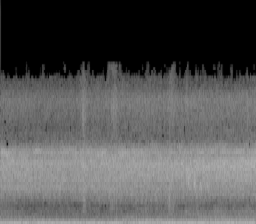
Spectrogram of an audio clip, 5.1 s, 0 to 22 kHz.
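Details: High, steady cicada buzzing in an August 2023 vegetable garden, with a few faint brief higher chirps over it and a noticeable low rumble underneath.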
